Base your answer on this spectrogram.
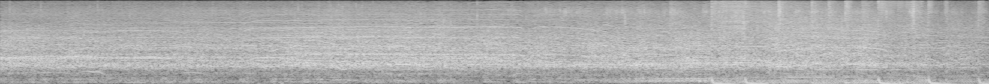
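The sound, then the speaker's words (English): Thousands of Eagles fans cheer in the stadium at FedEx Field, a loud, dense, continuous crowd roar with shouts and whoops that swells near the end. “That sound you just heard? The thousands of Eagles fans who made their way south of Philadelphia to FedEx Field and cheered on the Eagles on Sunday.”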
